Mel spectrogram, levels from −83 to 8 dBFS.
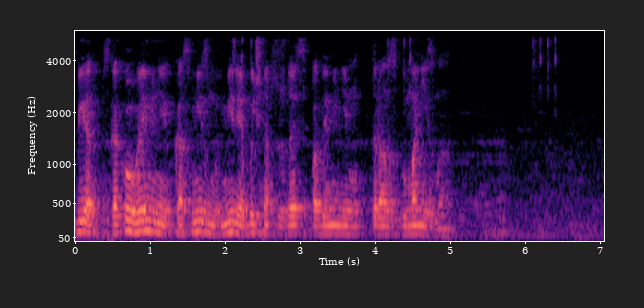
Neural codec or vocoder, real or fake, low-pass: none; real; 5.4 kHz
